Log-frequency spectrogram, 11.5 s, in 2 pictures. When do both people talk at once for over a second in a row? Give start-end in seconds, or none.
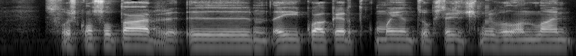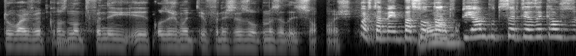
none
